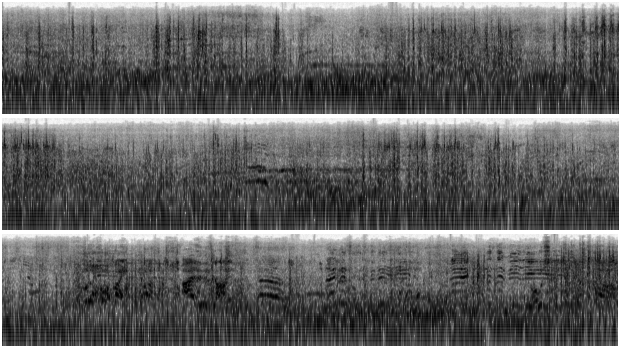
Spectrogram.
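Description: Wind roars loudly past a roller coaster train.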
